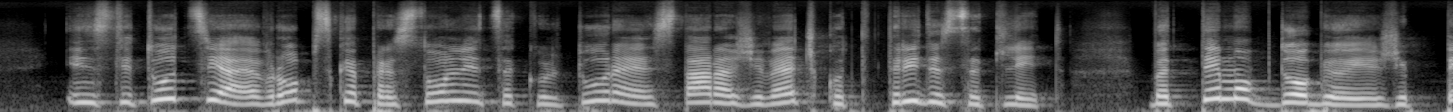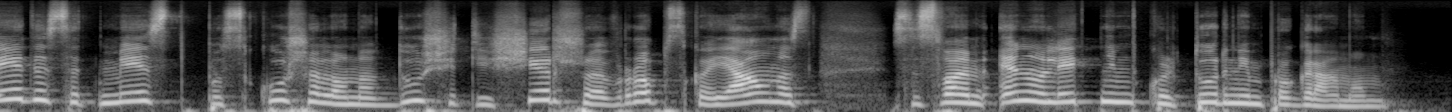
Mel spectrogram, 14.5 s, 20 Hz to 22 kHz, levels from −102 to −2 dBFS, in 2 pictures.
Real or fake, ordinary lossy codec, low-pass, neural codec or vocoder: fake; none; none; codec, 44.1 kHz, 7.8 kbps, DAC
